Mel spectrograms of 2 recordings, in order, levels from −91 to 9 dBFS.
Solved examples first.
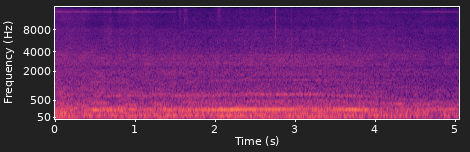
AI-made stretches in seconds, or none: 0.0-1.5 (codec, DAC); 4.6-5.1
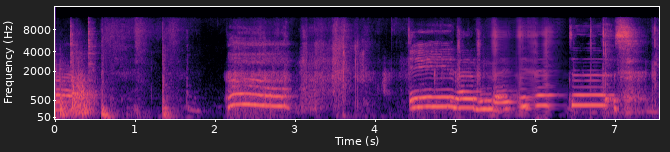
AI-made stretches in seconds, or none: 5.4-6.4 (vocoder, BigVGAN v2)

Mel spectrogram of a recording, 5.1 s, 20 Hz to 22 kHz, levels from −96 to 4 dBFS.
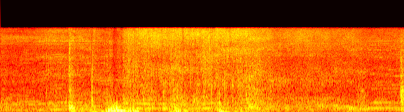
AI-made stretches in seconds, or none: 3.1-4.6 (codec, SNAC)

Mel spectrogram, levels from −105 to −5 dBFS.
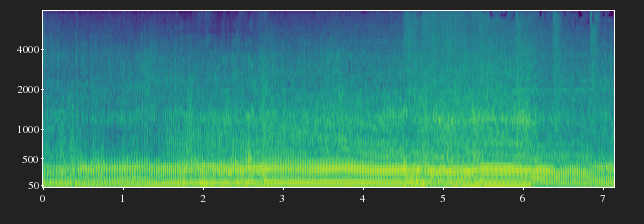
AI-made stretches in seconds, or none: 1.7-2.8 (codec, HILCodec); 4.5-5.5

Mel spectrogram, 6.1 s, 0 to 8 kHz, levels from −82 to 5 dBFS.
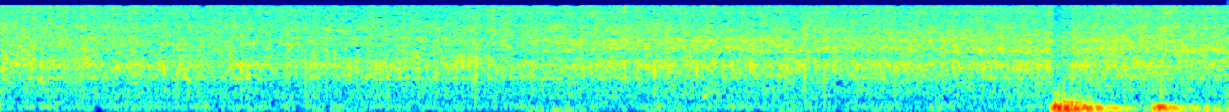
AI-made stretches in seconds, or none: none

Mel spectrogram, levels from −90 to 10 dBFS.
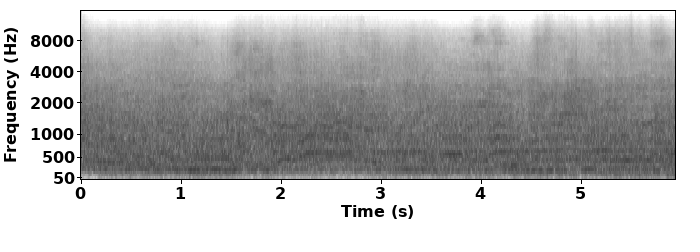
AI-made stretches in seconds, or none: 0.0-2.3 (autoencoder, DAC-VAE); 3.0-3.7; 4.3-5.9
